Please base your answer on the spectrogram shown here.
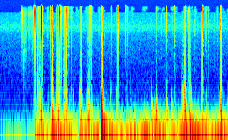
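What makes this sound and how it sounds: A hooked metal dental tool scratches inside the ear canal of a white translucent silicone ear model made of soft solid rubber, possibly fitted on a binaural ear microphone. The sound is a run of close, muffled, low scraping and thumping bursts with brief bright clicks. It starts after a quiet half-second lead-in.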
